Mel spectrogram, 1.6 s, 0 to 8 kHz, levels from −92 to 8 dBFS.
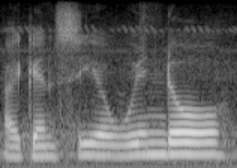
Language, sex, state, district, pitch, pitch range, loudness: English, male, Arunachal Pradesh, Longding, 160 Hz, 145-165 Hz, -15 LUFS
